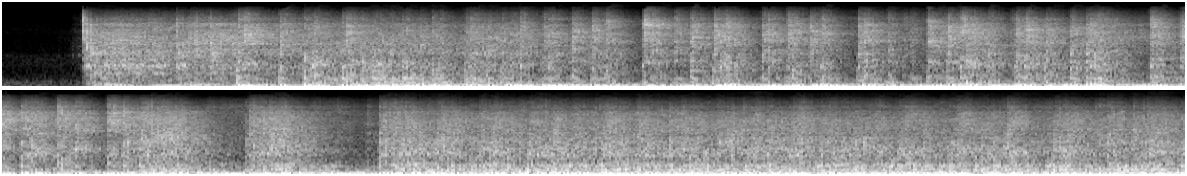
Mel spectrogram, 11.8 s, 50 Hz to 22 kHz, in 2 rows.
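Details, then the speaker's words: 1971 Ford Mustang 302 V8 on long-tube headers with exhaust open, oil system and carburetor primed, full choke, in neutral: cranks and fires at once into a loud rumble settling into an even idle; healthy start. "I think we'll have to leave the exhaust off for the first test drive too. That thing sounds rowdy with those long tubes open."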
